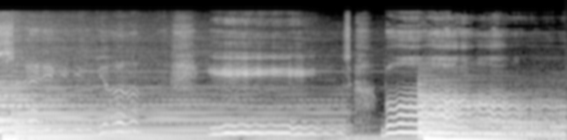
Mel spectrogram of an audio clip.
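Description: Background music: a slow, gentle piece with a wavering melody over sustained low bass notes.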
